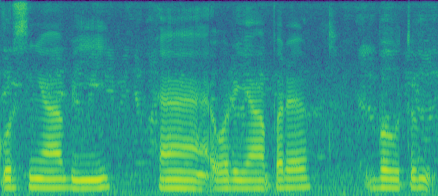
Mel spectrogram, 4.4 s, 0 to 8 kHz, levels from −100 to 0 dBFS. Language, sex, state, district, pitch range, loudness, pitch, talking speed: Hindi, male, Uttar Pradesh, Shamli, 125-135 Hz, -14 LUFS, 130 Hz, 95 wpm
